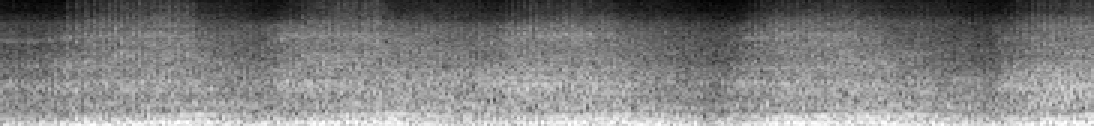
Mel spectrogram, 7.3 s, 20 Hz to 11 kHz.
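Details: D12 truck diesel revved from idle and let back, heard from the cab: harsh ticking chuff/knock rising with revs from a cracked, rattling EGR pipe, earlier misdiagnosed as an injector problem; drivable, may cause cab fumes.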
